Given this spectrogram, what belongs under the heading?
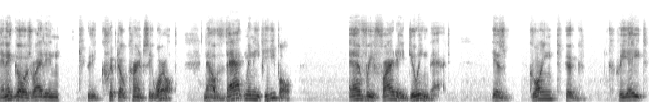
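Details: Male podcast guest's self-reported speech impediment, type not named; disfluent speech heard. Finding: speech impediment (disfluency).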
